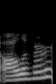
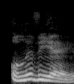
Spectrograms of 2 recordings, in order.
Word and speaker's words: Olivier: Claude is the Nomalini and Oliver, is that correct? Olivier, like Olivier. Sir Laurence Olivier.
